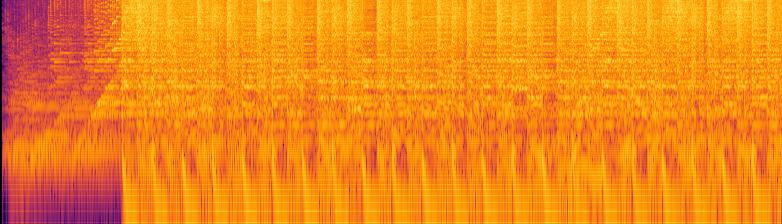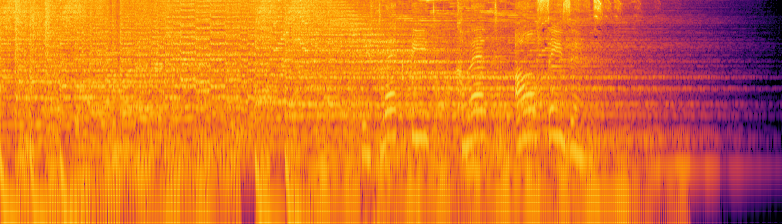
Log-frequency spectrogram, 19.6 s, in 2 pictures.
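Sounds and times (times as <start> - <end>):
opening background music: 0.0 - 18.8.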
